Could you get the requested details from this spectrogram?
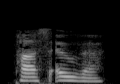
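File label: "pass over", English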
